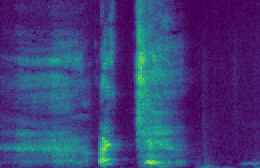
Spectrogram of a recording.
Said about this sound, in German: Du kitzelst mich ja! Da muss ich auch noch niesen.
